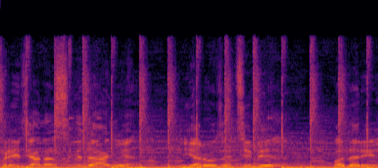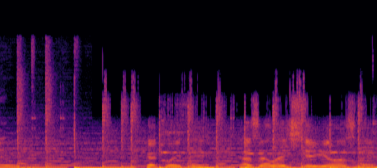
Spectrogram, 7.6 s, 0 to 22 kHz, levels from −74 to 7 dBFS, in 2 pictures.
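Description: A Bluetooth SBC bit pool drop begins at 4.70 s and lasts to the end at 7.56 s: treble dulls abruptly and gritty quantisation noise rises, which fits the bit pool falling from 28 to about 9, near 78 kbps. Unlike a codec switch, the noise comes with the dulling.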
